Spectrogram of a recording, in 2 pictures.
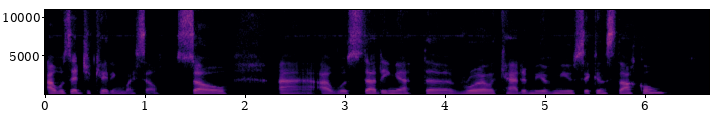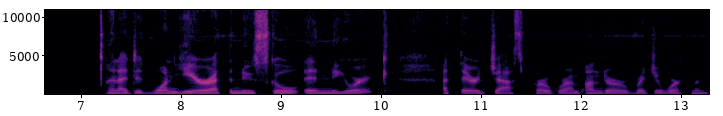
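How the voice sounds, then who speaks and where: A woman speaks in a very deep, low pitch with monotone, flat intonation at a moderate pace. The recording is very clean, with a silent background and a dry, close sound with no echo. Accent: Swedish. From Sweden. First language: Swedish. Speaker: singer-songwriter. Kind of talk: casual interview chat. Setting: live-streamed podcast.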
